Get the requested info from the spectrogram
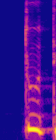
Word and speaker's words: tout: Enfin, tout est prêt. Tout est prêt. Atención. En tu, generalmente no se pronuncia la T del final. Pero si la palabra que sigue comienza con vocal o H muda, sí.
